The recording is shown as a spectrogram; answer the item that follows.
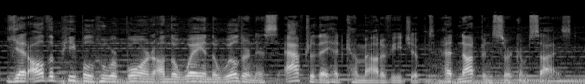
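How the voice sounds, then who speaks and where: A man narrating scripture from a script in a formal, measured storytelling manner. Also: mid-range voice.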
